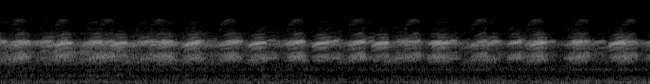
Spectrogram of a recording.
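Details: Summer-night paddy field frog chorus: many frogs croaking together in harsh, buzzy pulses that swell and fade rhythmically, about two each second, a constant wall of sound with nothing else audible.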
